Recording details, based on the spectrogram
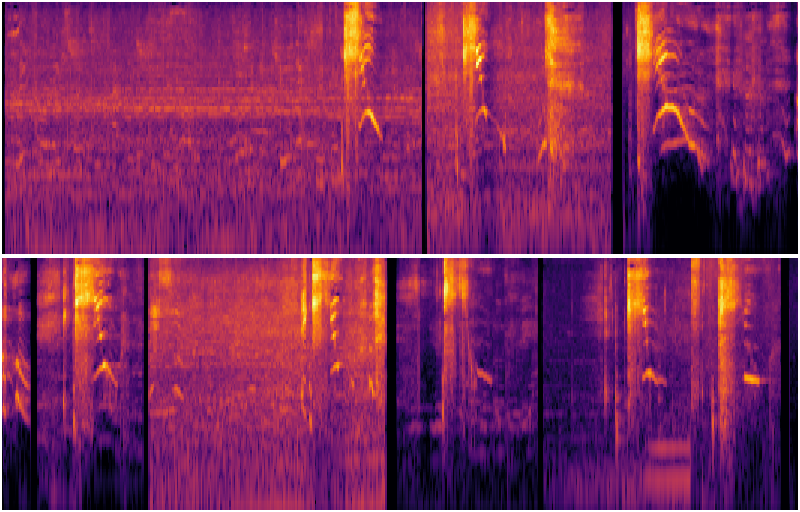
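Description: A run of sharp, explosive sneezes, each with a brief voiced tail, in a quiet room.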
